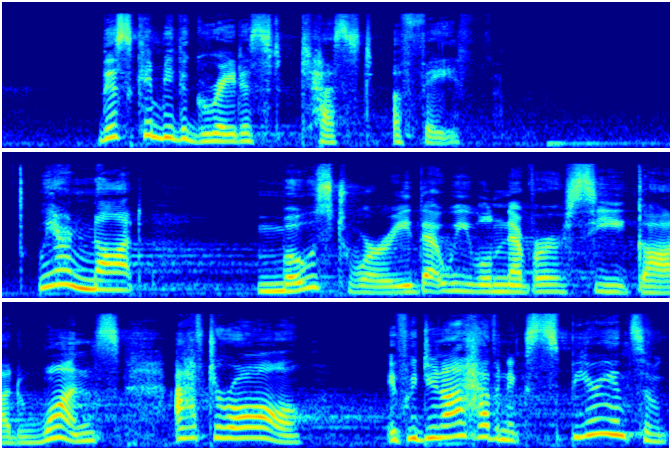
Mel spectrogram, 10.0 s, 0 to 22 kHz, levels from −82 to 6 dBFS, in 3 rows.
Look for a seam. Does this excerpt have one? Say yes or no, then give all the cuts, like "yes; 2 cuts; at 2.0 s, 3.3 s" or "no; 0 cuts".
no; 0 cuts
